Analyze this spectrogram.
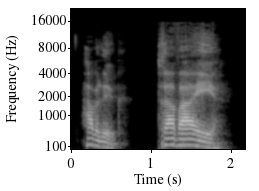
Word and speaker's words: travail: This letter combination is pronounced like Y in the English word my. So we pronounce it I. Have a look. Travail.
